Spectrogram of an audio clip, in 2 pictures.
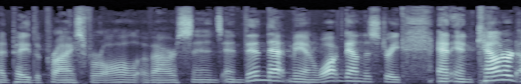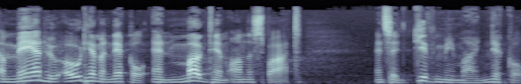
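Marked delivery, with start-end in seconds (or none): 9.3-10.4 put-on through gritted teeth, lower, quieter, slower. Retelling a parable, voicing a man demanding a debt, acting out speaking through teeth. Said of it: "as he spoke through his teeth".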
